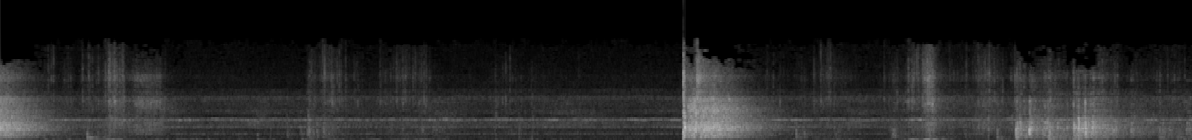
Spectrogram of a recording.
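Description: Pneumatic nail gun driving a nail into the wooden boards of a beehive box: one sharp shot about five seconds in that trails off within half a second, after the tail of a previous shot at the very start. A few shorter knocks near the end as the box is handled.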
